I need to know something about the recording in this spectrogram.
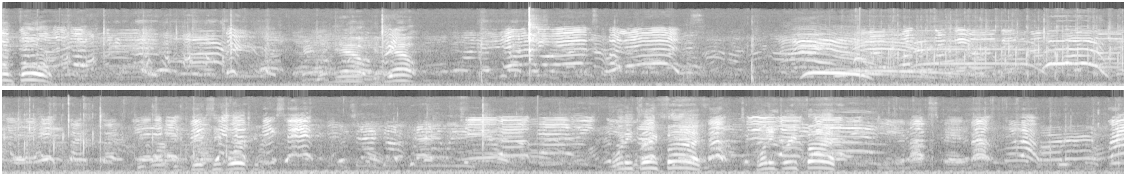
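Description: Young women shout and cheer from nearby.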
